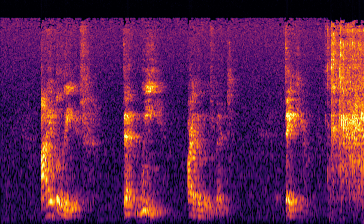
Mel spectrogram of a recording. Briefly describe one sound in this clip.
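A woman speaks with emphasis through a microphone.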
